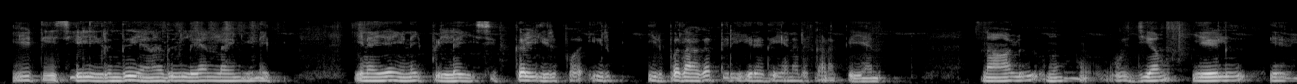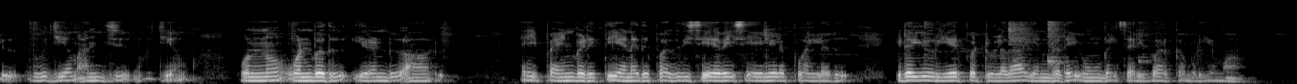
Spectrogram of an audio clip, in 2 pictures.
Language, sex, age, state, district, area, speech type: Tamil, female, 60+, Tamil Nadu, Tiruppur, rural, read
